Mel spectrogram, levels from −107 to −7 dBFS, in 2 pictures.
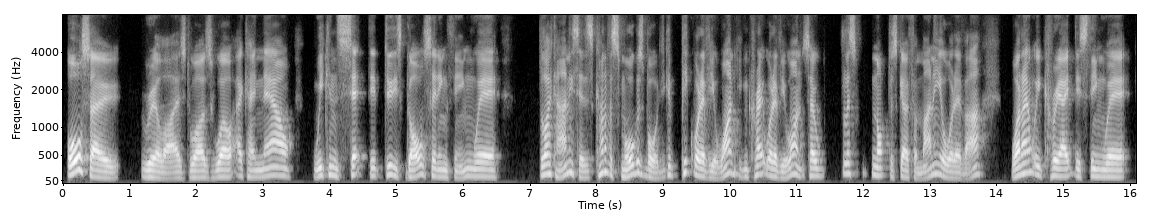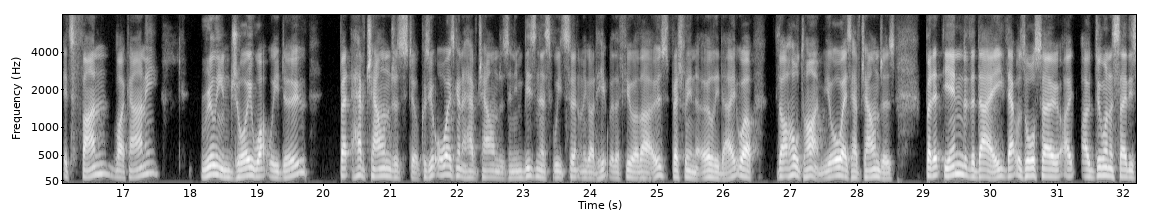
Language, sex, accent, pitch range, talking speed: English, male, Australian, 110-135 Hz, 210 wpm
